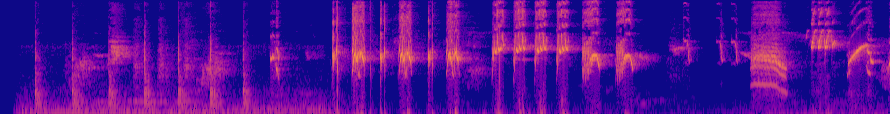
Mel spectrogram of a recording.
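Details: Young Javan pied starling in full, lively song packed with varied fill phrases: after about three seconds of soft ticking, bursts of sharp chirps, whistled notes and rasping squawks follow in quick succession.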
